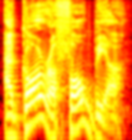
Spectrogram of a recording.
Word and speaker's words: agoraphobia: Um, and then I don't know the last 10 years I'd hear some Americans say agorophobia like agorophobia is not just agrophobia.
